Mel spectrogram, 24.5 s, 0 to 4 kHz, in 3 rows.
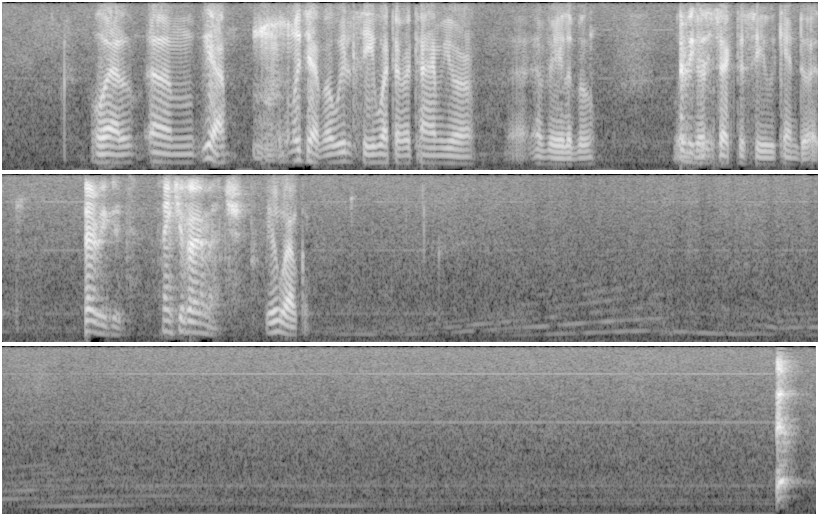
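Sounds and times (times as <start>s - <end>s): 
low electrical hum: 0.0s - 24.4s
speech: 0.9s - 6.0s, 6.7s - 8.4s, 9.0s - 11.4s
person hiccuping: 2.5s - 2.9s, 24.1s - 24.4s.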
